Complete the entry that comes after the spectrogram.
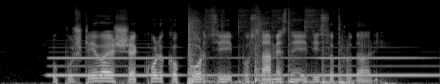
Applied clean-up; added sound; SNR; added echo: none; Drum kit + Wind instrument, woodwind instrument; 2 dB; none.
